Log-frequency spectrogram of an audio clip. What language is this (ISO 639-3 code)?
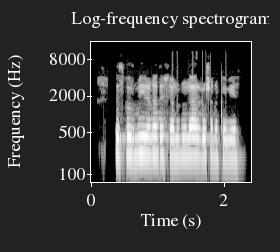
pus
